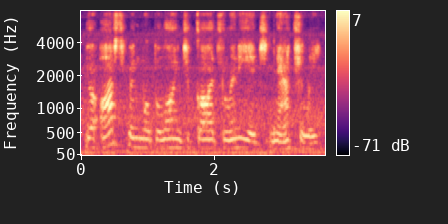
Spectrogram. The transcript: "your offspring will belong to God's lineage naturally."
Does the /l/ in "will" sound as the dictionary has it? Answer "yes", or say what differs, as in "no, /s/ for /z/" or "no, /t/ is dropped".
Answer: yes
